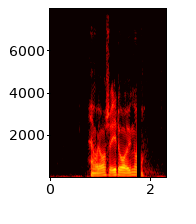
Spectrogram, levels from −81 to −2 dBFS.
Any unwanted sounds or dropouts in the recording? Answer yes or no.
yes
